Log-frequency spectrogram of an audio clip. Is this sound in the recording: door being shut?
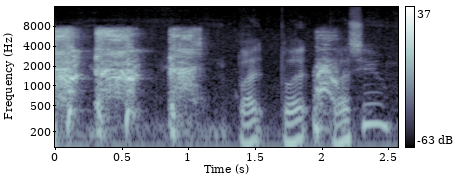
no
